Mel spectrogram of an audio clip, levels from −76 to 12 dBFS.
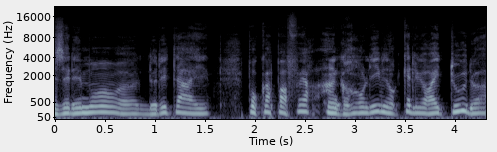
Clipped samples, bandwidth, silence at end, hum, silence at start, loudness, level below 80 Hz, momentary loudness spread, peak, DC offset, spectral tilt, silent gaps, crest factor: under 0.1%; 15.5 kHz; 0 s; none; 0 s; -23 LUFS; -48 dBFS; 6 LU; -8 dBFS; under 0.1%; -6.5 dB/octave; none; 14 dB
